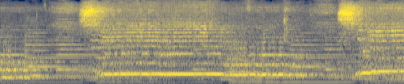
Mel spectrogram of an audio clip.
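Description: A woman singing lead through a microphone with a live ensemble and backing choir, in long held notes that move to a new pitch about every second.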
